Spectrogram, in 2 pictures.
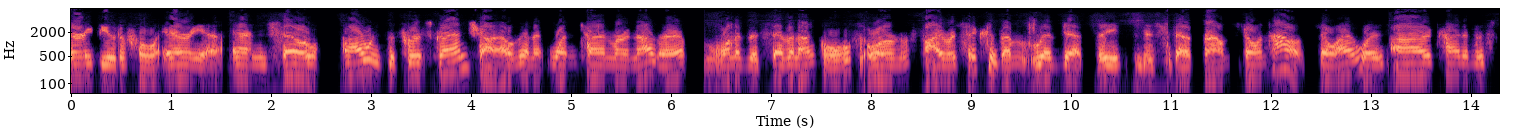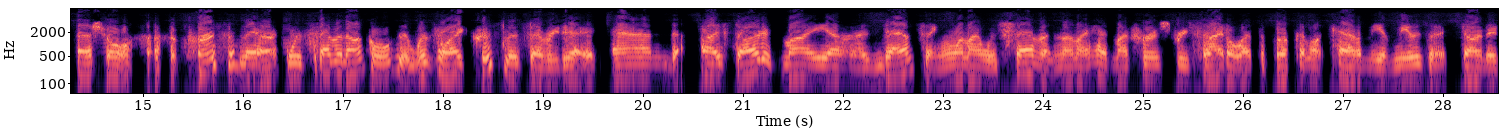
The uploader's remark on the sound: This episode features a very brief phone interview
